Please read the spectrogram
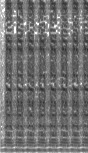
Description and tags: Speed pad sound loop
